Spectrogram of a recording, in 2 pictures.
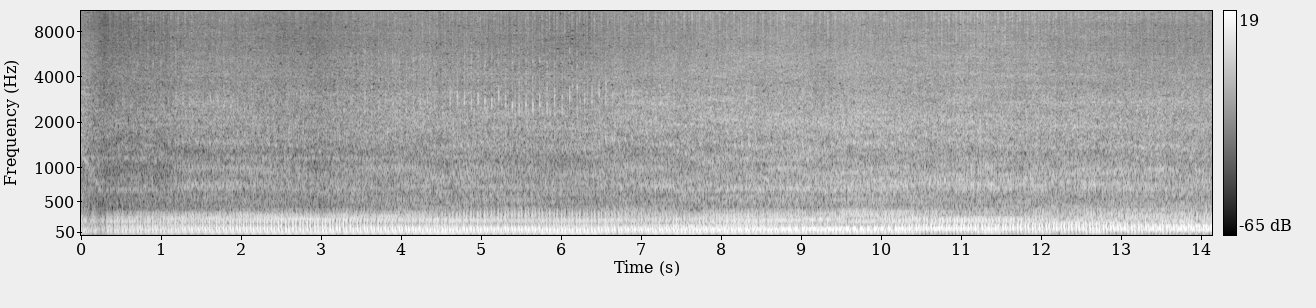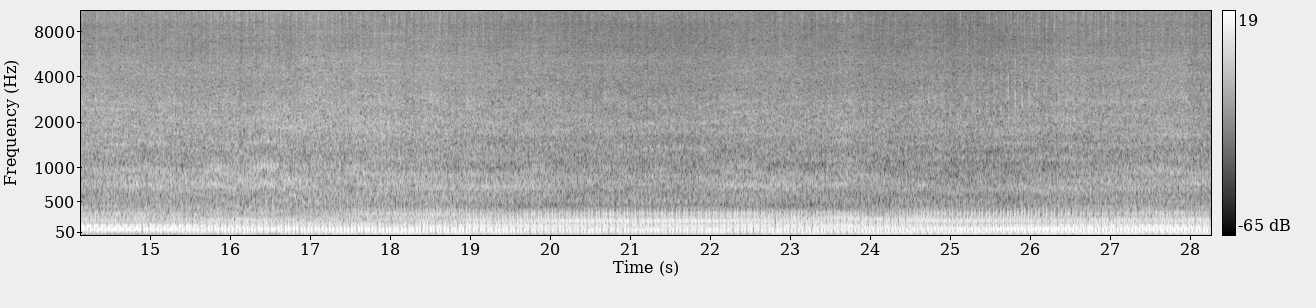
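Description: Aprilia Tuono 1000's V-twin engine dropping back from a rev right at the start, then idling steadily.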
